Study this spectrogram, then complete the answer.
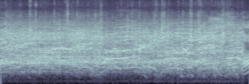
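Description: A large outdoor festival crowd at a singer's concert in Ilsan Culture Plaza, a dense sustained roar of many voices and cheering, loud and continuous throughout without a clear rhythmic chant.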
